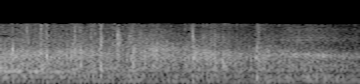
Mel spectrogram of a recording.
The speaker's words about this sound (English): Are you with me? Is this cool? Clap for the Trinity.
